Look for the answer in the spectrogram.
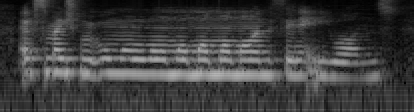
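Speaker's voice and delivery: fast, garbled rush through the ones. Shown as a demonstration. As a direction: rattle it off breathlessly. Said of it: "'Cause I can't say all that".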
